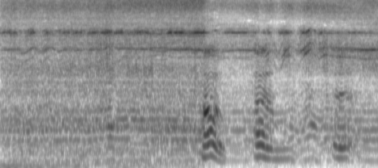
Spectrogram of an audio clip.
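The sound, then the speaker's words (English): Steady, high-pitched buzzing of drones hangs in the air throughout, a dense hornet-like whine that holds constant while a voice briefly speaks over it near the end. “What was that sound? Oh, and the drones. Drones? It sounded like a huge swarm of hornets.”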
